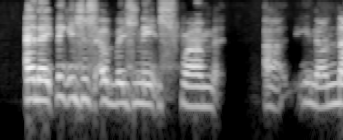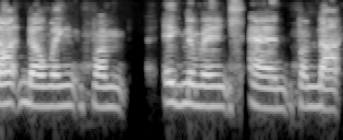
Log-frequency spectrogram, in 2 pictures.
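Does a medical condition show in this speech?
Yes: cleft lip and palate; congenital, surgeries from 2 months, lip and palate closure, nose reconstruction, two bone grafts, ear tubes; adult, upper teeth implant bridge, no front upper bone, last surgery second bone graft early thirties; speech affected, workplace discrimination over how speaks.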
